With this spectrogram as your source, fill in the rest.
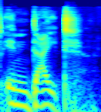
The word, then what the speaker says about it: indict: This word is indict. It's a weird pronunciation. To indict someone.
